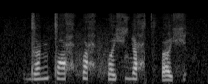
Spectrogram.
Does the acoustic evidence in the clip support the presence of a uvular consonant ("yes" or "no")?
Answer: no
